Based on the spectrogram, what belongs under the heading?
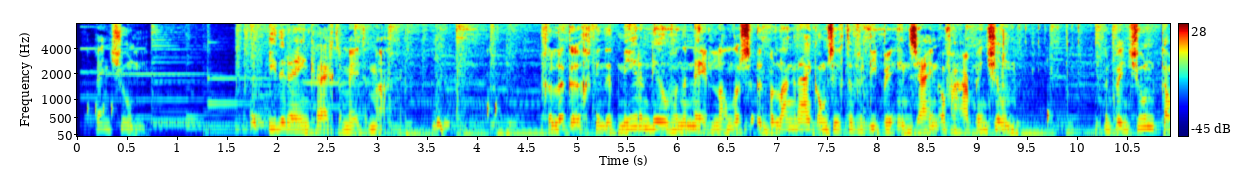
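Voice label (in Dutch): neutraal, stem voice-over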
